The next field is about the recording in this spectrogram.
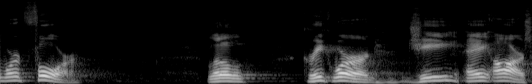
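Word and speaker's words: γάρ: G A R is how it's spelled or pronounced in Greek.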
